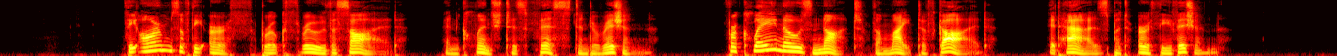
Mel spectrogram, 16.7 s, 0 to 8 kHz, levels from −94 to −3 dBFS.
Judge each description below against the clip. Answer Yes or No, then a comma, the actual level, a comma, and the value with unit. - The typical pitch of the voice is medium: No, low, 130 Hz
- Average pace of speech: No, slow, 100 wpm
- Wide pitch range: Yes, wide, 6.6 semitones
